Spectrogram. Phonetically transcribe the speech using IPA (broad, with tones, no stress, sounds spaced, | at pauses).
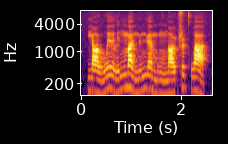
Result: j ɑ˨˩ ʊ̯ l w e˥˩ ɪ̯ l i˥ ŋ m a˥˩ ɪ̯ n̪ y˥ n̪ ɥ ɛ˥˩ m ʊ˨˩ ŋ n̪ ɑ˧˥ ʊ̯ ʈ͡ʂ ɻ̩˥˧ kʰ w ä˥˩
